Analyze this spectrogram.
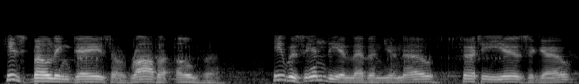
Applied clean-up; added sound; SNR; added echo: neural separator model SepFormer DNS4.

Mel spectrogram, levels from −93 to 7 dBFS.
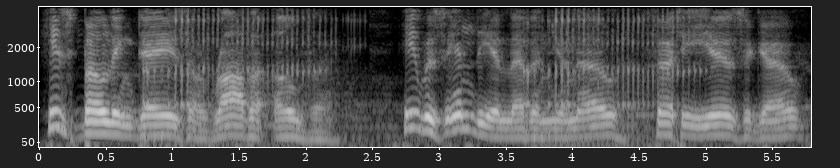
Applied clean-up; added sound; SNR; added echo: none; Burping, eructation; 16 dB; reverberation time 1.9 s.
